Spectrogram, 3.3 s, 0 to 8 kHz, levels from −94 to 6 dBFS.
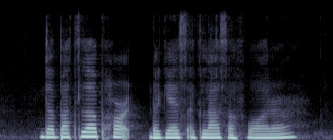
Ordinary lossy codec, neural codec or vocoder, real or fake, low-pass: none; none; real; 7.2 kHz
